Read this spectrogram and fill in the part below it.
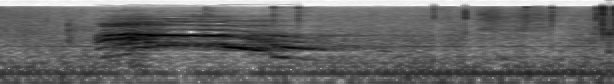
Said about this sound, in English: The sound editors who use the Wilhelm scream are sort of putting it in as a tribute to sort of the sound effects lore that has come before.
